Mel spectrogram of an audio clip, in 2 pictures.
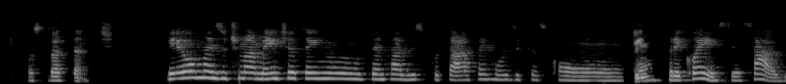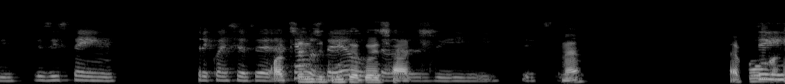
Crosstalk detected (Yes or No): Yes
